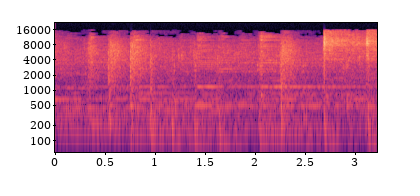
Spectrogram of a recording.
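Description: Steady rain patters continuously with scattered louder droplet hits, over a soft sustained musical drone. No one speaks.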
